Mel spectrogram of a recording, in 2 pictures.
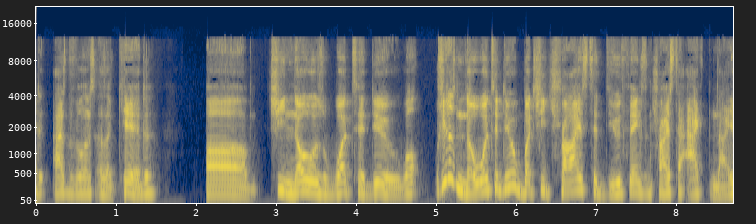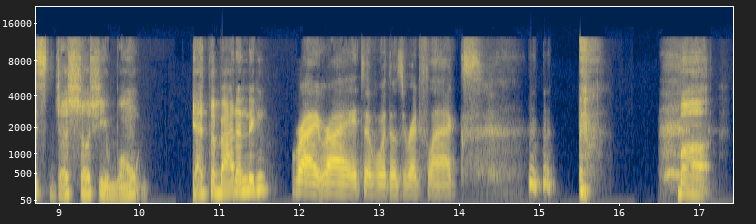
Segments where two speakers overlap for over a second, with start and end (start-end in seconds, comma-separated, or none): none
